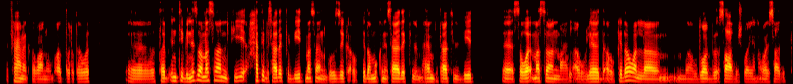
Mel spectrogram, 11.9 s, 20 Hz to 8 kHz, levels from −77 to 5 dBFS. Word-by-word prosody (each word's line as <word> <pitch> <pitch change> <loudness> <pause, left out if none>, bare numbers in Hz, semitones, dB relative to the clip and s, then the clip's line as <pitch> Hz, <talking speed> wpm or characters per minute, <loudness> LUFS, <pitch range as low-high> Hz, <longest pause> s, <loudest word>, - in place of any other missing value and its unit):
فاهمِك 115 -5 0
طبعًا 100 0 -3
ومقدّر 95 - -7
دوَّة 110 +1 -2 0.6
آآ، 100 0 -3
طيب 115 - 0
أنتِ 135 -2 -1
بالنسبة 120 +6 +3
مثلًا 145 -1 +3
فيه 140 +2 -2
حد 140 - +1
بيساعدِك 130 - +2
في - - -11
البيت 115 +3 -2
مثلًا 110 -3 -1
جوزِك 110 +1 -2
أو - - -8
كده 110 -1 0
ممكن 115 0 -2
يساعدِك 110 0 +4
في - - -17
المهام 115 +3 -2
بتاعة 110 0 +2
البيت، 115 +3 -2 0.4
آآ 110 - +2
سواء 115 +1 +4
مثلًا 115 -1 +3
مع 100 -1 -5
الأولاد 105 +2 0
أو - - -4
كده؟ 140 +4 +2
والَّا 105 -9 +4
الموضوع 105 +3 -3
بيبقى 110 +1 -6
صعب 105 -3 +4
شوية 105 -1 -7
إن 105 - -15
هو 105 - -5
يساعدِك؟ 105 -1 -2
110 Hz, 195 wpm, -25 LUFS, 105-115 Hz, 0.6 s, يساعدِك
